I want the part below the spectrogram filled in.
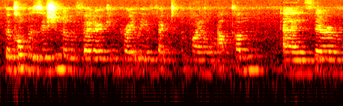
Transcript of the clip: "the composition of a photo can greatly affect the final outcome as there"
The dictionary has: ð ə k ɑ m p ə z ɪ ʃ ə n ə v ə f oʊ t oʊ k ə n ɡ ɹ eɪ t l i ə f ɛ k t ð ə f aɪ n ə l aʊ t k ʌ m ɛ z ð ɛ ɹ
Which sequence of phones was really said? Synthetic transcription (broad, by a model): ð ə k ɑ m p ə z ɪ ʃ ə n ə v ə f oʊ t oʊ k ə n ɡ ɹ eɪ t l i ə f ɛ k t ð ə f aɪ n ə l aʊ t k ʌ m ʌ z ð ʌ ɹ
